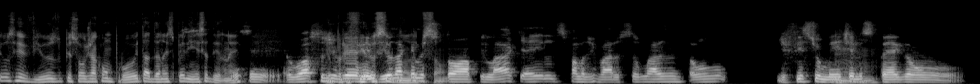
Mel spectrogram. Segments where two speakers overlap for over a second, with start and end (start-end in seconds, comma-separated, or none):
3.2-4.5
